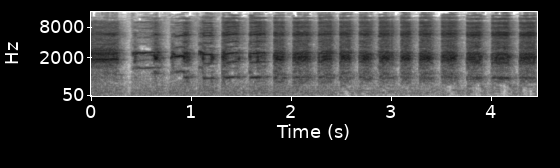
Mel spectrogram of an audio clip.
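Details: Female red junglefowl calling to attract males: a rhythmic series of short, squawking clucks, about four each second, steady and loud with light background noise.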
